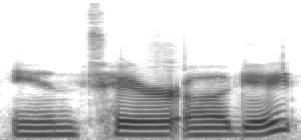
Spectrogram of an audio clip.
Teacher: interrogate is four syllables in tear a gate again stress on the second syllable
